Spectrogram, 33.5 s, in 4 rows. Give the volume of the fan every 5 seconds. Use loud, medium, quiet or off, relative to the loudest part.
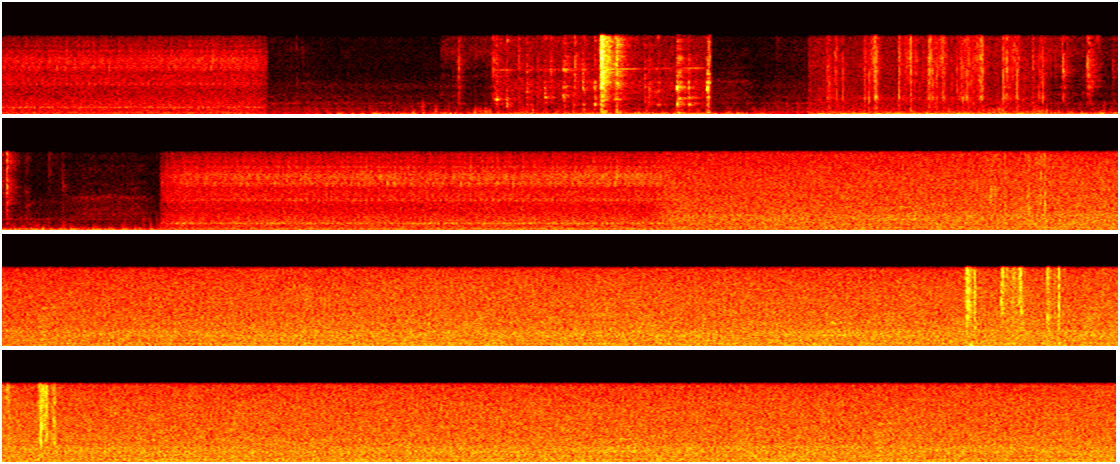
quiet, quiet, medium, loud, loud, loud, loud.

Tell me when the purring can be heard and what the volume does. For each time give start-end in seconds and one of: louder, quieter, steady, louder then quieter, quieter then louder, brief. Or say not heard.
not heard.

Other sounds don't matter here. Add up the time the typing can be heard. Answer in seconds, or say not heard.
2 s.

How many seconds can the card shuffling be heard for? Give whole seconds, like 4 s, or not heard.
4 s.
